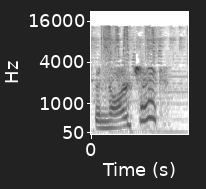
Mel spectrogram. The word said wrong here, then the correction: Bednarik: Chuck Bednarik.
